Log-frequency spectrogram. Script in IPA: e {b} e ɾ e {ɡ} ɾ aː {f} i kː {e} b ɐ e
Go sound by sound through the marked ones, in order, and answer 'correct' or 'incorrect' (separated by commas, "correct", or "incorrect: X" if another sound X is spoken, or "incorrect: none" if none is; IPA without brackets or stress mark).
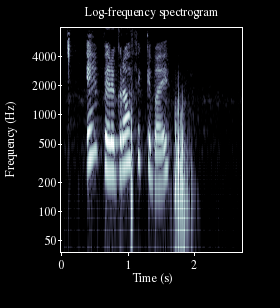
incorrect: p, correct, correct, correct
